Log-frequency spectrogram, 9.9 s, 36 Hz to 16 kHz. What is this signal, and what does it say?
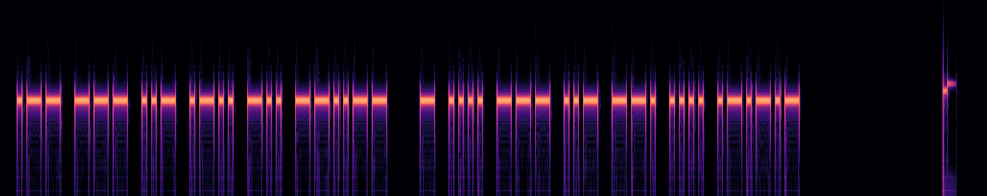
Morse code, heard as a keyed tone, about 25 wpm, 700 Hz. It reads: WOULD, THOUGH.
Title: Sentences from Top 1000 Words - Review Part 2 - 25wpm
